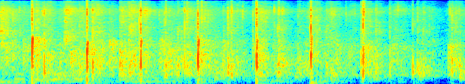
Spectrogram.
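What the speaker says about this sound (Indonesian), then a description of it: "Tepuk tangan dulu untuk Kak Dila." An audience at a community gathering gives scattered, separate handclaps with a loosely rhythmic pattern, close and fairly loud, with a few people clapping rather than a full crowd.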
